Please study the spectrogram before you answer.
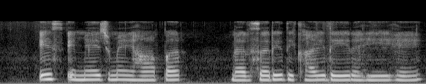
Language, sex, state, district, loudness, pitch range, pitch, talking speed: Hindi, female, Rajasthan, Jaipur, -16 LUFS, 200-215 Hz, 205 Hz, 140 wpm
